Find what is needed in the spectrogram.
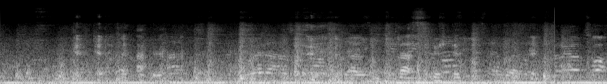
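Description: Passenger train running on its track, heard from an open carriage doorway: a steady low rumble from the wheels and carriage, with passengers' voices over it.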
